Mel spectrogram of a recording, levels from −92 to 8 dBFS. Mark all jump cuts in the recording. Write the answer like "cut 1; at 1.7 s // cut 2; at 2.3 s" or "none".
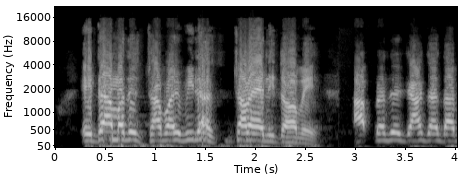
cut 1; at 2.8 s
